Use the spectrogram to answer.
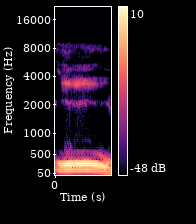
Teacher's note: ஈ என்ற எழுத்து இதழை விரிப்பதால் பிறக்கும் ஈதல்களை நம்முடைய இதழ்களை விரிக்கவேண்டும் அதேன் சட்ட அகலமாக விரித்தால் ஈ நிழல் இது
